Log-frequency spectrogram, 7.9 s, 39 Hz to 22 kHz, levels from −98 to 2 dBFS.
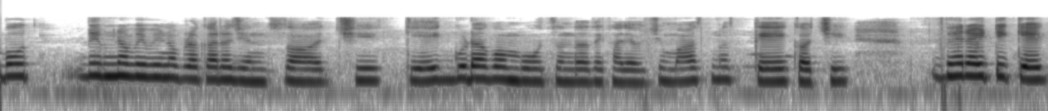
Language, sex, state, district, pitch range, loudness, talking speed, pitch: Odia, female, Odisha, Khordha, 215-265 Hz, -17 LUFS, 130 wpm, 230 Hz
